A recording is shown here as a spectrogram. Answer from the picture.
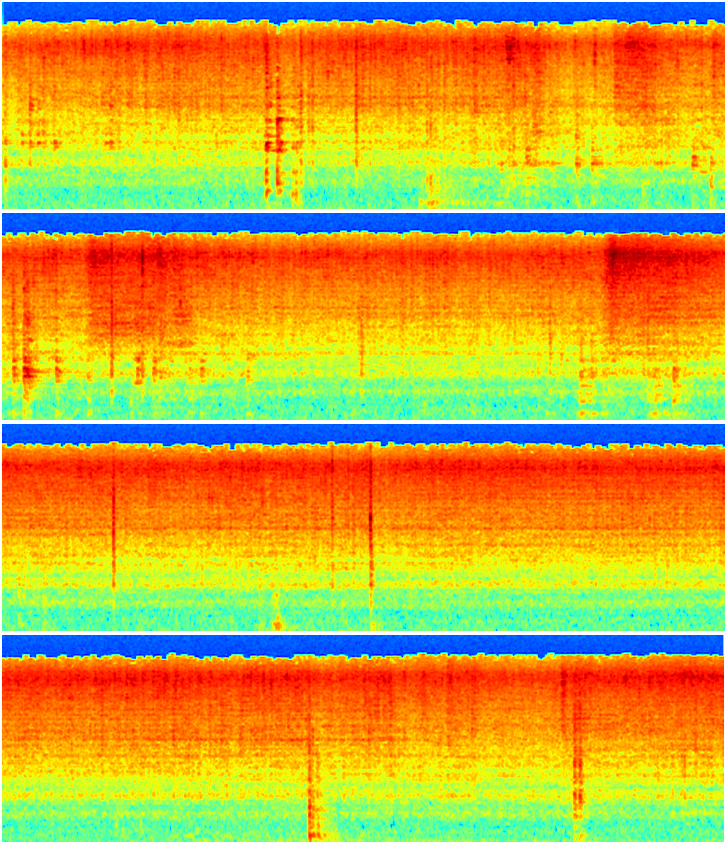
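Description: Food sizzling steadily in a small stainless steel pot over a camp stove, with a few short metal clinks of the lid and a spatula against the pot.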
